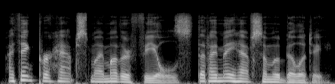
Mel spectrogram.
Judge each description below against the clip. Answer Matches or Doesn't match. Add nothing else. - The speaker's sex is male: Matches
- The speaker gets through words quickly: Matches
